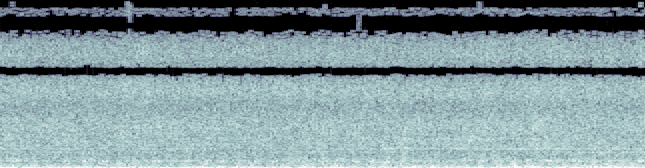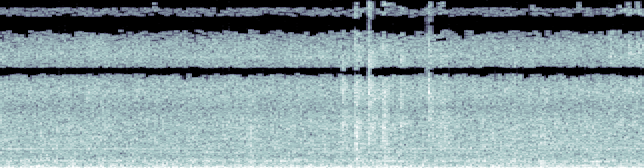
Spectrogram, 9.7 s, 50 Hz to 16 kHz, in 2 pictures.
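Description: Steady low rumble of a CTA 5000-series rapid-transit car running along the track, heard from inside the passenger cabin, with a few faint clicks near the end.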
